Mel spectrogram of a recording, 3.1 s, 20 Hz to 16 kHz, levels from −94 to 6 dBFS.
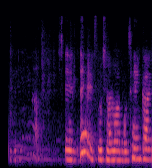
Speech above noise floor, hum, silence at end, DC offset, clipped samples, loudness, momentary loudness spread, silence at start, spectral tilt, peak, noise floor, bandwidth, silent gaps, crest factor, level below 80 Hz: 29 dB; none; 0 s; under 0.1%; under 0.1%; -31 LUFS; 23 LU; 0.2 s; -7 dB/octave; -14 dBFS; -59 dBFS; 11 kHz; none; 18 dB; -88 dBFS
